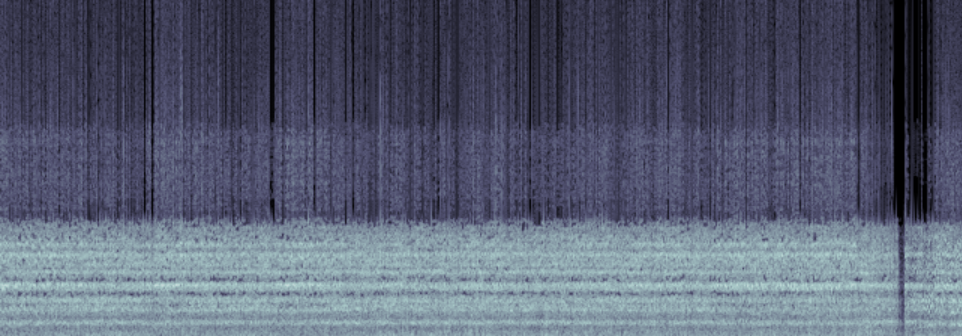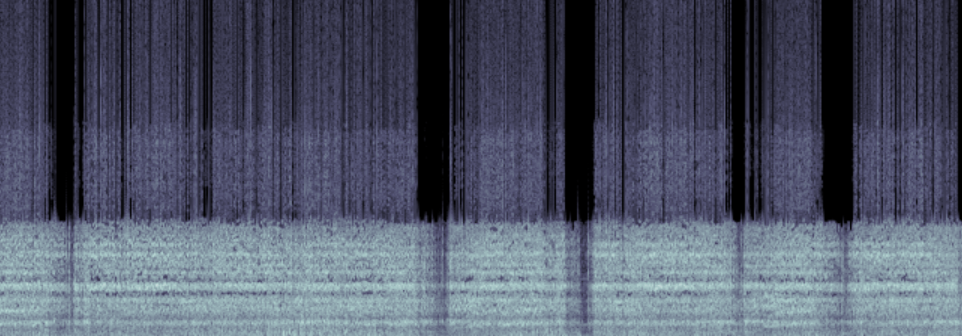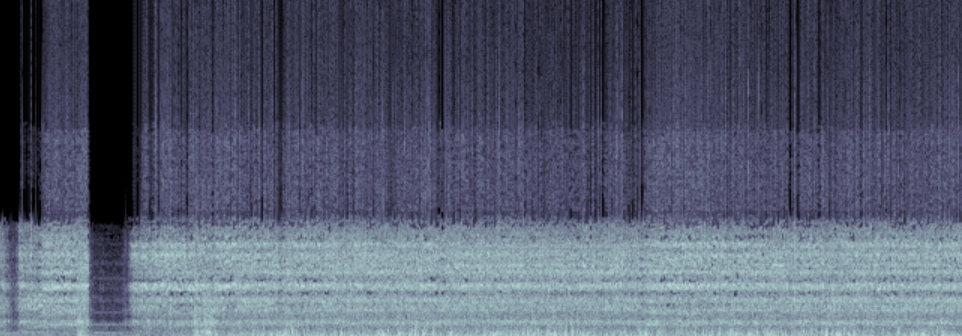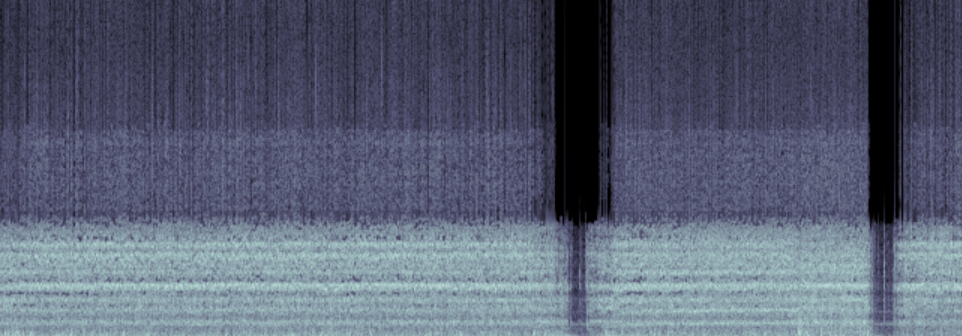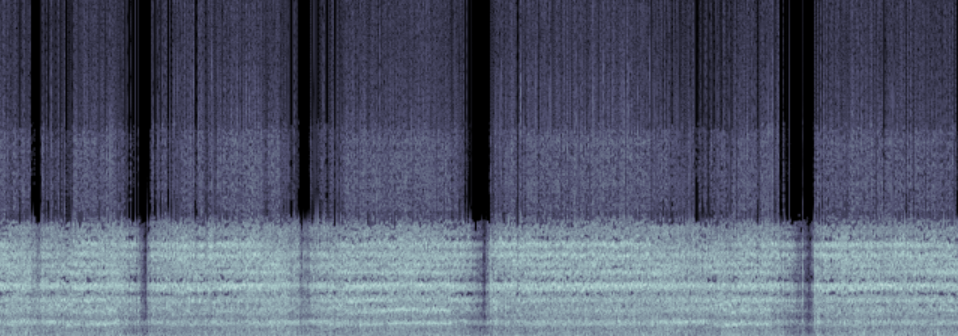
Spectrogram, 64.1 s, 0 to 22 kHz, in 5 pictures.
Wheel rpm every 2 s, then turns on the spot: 220, 220, 230, 230, 230, 180, 120, 170, 200, 120, 130, 110, 120, 100, 200, 230, 230, 220, 230, 220, 220, 210, 190, 130, 190, 130, 120, 140, 160, 170, 130, 160.
none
